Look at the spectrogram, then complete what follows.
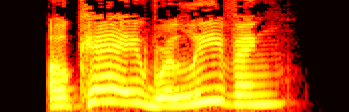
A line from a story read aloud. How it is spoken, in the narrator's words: she says loudly, and not to me, but to whoever is listening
